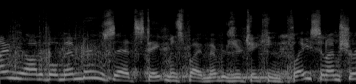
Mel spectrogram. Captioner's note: some Applause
